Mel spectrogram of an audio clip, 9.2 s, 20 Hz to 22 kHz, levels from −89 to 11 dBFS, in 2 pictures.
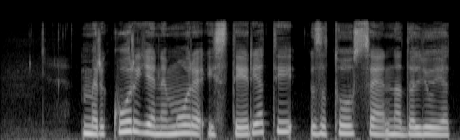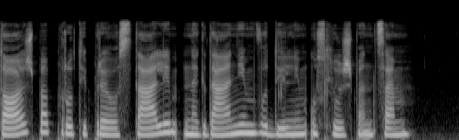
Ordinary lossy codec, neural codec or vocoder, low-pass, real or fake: none; none; none; real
